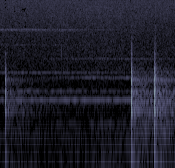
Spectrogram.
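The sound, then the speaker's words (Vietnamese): Three sharp knocks on a door, one on its own and then a quick pair close together, each crisp and fairly loud over a faint steady hum. “vừa đi được ba bước thì cái âm thanh cộc cộc ấy lại vang lên”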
